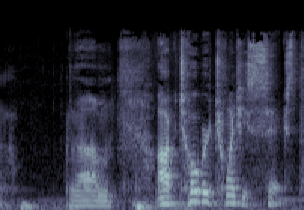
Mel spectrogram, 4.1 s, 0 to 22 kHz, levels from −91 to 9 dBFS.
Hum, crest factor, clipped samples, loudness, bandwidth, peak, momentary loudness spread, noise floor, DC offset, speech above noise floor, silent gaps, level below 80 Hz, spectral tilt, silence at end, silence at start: none; 22 dB; under 0.1%; -25 LUFS; 12.5 kHz; -4 dBFS; 19 LU; -47 dBFS; under 0.1%; 22 dB; none; -40 dBFS; -4 dB/octave; 0 s; 0 s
